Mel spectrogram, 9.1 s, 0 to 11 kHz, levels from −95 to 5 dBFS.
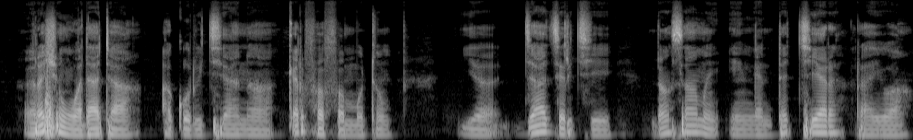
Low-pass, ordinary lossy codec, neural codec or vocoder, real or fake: none; none; none; real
